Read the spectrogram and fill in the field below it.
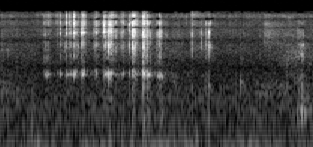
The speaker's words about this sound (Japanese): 焼きらっきょうの出来上がり出来たてほやほや焼きたてほやほやいただきます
